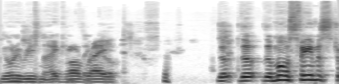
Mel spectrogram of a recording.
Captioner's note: laughs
